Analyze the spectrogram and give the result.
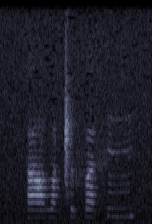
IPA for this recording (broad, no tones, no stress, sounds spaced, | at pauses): a ðˤ ɪ ǁ ɪ f a s i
